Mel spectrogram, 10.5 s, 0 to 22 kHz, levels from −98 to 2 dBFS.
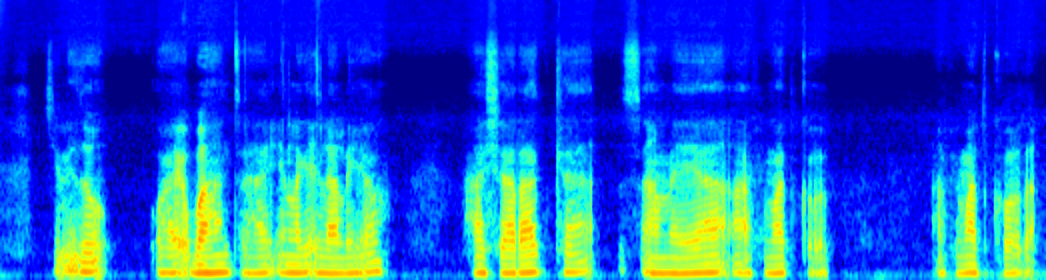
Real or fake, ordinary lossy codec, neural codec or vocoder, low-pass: fake; none; vocoder, 44.1 kHz, 128 mel bands, Pupu-Vocoder; none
